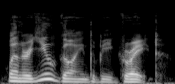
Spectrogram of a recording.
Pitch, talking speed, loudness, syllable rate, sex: 140 Hz, 240 wpm, -16 LUFS, 5.5 syllables/s, male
